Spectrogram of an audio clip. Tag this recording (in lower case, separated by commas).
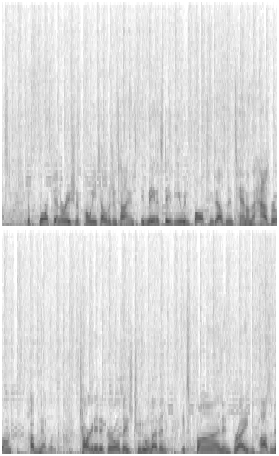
speech, music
